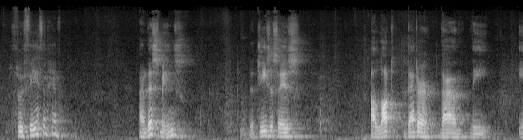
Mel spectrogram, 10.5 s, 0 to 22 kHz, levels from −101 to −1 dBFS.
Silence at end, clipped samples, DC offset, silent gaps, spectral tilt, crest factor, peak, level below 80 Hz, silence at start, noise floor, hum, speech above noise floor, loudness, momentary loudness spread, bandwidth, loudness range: 0 s; under 0.1%; under 0.1%; none; -6.5 dB/octave; 24 dB; -2 dBFS; -56 dBFS; 0.35 s; -58 dBFS; none; 33 dB; -25 LUFS; 18 LU; 17.5 kHz; 7 LU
